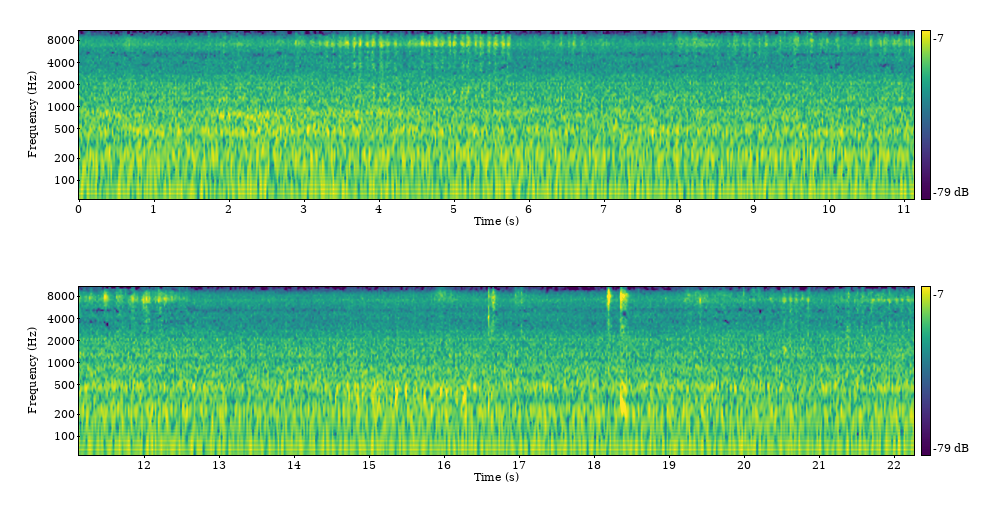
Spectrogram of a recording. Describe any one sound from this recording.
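A toothbrush scrubs teeth close by.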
